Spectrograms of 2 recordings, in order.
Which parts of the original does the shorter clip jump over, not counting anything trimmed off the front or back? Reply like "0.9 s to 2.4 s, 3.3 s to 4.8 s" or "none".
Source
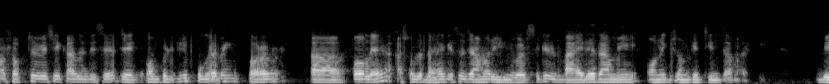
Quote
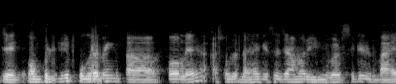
2.3 s to 3.0 s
